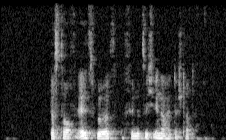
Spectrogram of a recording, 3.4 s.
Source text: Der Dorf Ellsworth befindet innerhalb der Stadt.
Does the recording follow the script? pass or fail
fail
